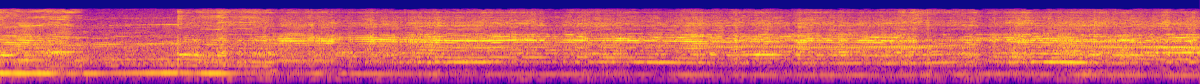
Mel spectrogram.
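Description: Craftsman variable-speed rotary tool running at high speed, its grinding stone grinding down the head of a steel car door hinge pin. A steady high whine over a grinding hiss, dipping a little in pitch about three seconds in.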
